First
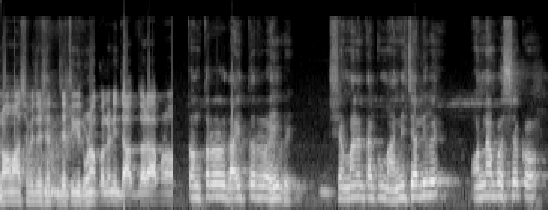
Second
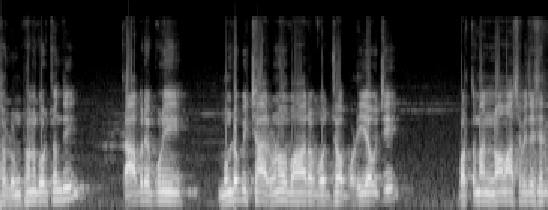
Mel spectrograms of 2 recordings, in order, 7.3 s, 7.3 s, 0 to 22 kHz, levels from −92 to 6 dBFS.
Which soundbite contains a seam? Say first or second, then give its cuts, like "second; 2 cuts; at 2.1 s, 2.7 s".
first; 1 cut; at 2.2 s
